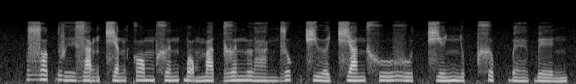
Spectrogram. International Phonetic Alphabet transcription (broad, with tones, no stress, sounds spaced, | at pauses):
z ɔ˦˥ t̚ v e̤˨˩ z a̰˧˨ ŋ t͡ɕ a̰˧˨ n k ɔ˧ m x ə˨˦ n ɓ ɔ̰˧˨ m a˨˩ t̚ ɣ ə˧ n l a̤˨˩ ŋ z o˦˥ k̚ t͡ɕ ɨ˧˩ ə̯ t͡ɕ a˧ n x u˨˦ ɣ u˨˩ t̚ t͡ɕ e˨˦ ɲ ə˨˩ p̚ x ə˦˥ p̚ ɓ ɛ̤˨˩ ɓ e˧˩˨ ŋ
